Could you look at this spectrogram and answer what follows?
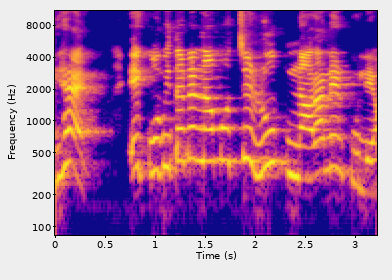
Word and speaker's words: রূপনারানের: এই কবিতাটার নাম হচ্ছে রূপ ননারায়ণের কুলে অনেকজনই কিন্তু উচ্চারণে ভুল করে ঠিক আছে অনেকজন বলে রূপ নারায়ণের কুলে সেটা কিন্তু না রূপ ননারায়ণের কুলে আর রূপ ননারায়ণটা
